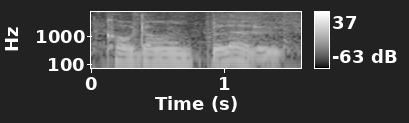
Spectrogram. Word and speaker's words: cordon bleu: It is said cordon bleu. Well, cordon Seems bleu, odd. please. It's like the first time you've gone to the restaurant. Could I have some cordon bleu?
